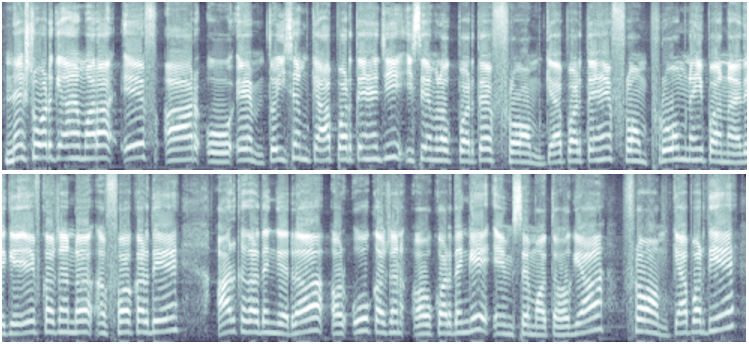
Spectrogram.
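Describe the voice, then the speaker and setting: A man's voice: extremely high pitch, steady tone, normal speed, fairly bright tone, clear, resonant tone. A man teaching English pronunciation as a channel host, asking questions of his students and answering them himself. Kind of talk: classroom-style language lesson.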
